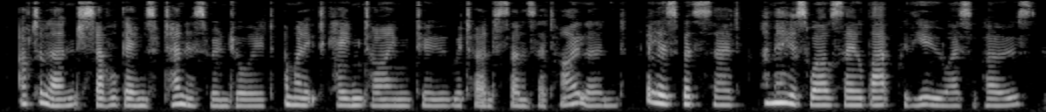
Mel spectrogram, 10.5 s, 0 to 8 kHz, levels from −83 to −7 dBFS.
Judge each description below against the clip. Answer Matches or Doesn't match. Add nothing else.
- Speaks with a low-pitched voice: Doesn't match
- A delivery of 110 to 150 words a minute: Doesn't match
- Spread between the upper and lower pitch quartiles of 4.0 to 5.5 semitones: Doesn't match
